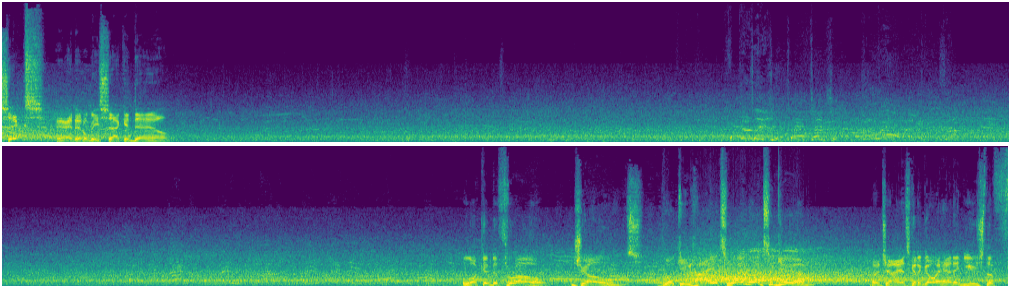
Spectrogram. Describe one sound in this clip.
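A large crowd murmurs and roars in a stadium.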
